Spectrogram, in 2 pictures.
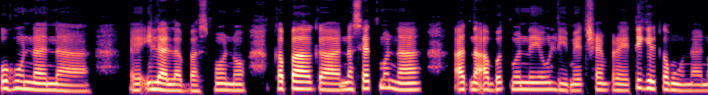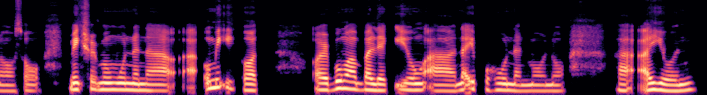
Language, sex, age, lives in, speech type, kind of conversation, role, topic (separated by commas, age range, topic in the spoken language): Filipino, female, 35-39, Philippines, conversation, advice, advisor, Paano ko pamamahalaan ang negosyo kung limitado lamang ang puhunan ko?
